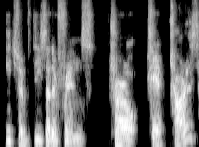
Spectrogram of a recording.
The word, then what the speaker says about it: Charis: Charis, how would you pronounce that? Charis. I think it's Caris, like the Welsh.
